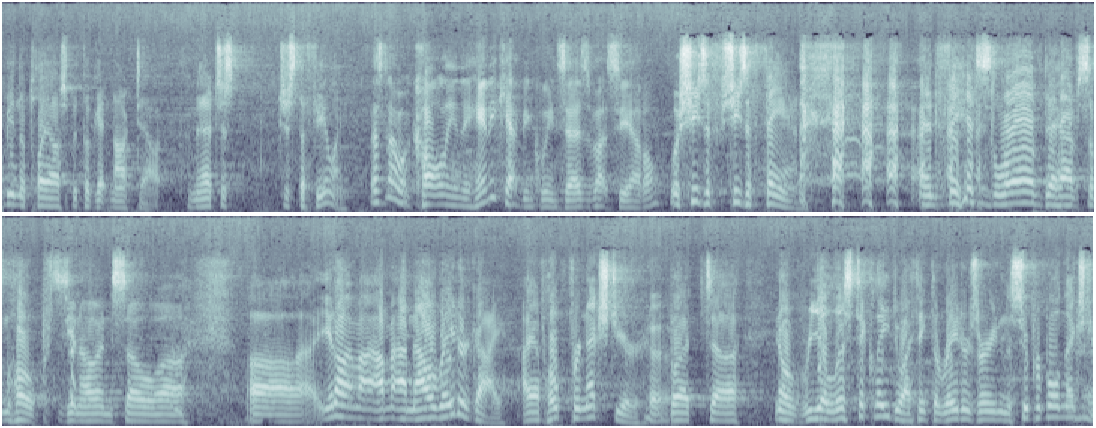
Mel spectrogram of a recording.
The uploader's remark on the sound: Live From The Cosmopolitan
